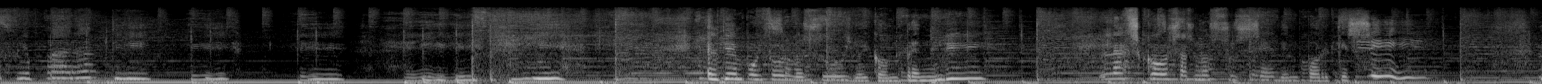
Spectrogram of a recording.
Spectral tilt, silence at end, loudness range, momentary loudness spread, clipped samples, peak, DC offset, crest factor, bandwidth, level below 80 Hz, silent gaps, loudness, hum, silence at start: -4.5 dB/octave; 0 s; 4 LU; 13 LU; under 0.1%; -10 dBFS; under 0.1%; 18 dB; 15.5 kHz; -40 dBFS; none; -28 LUFS; none; 0 s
